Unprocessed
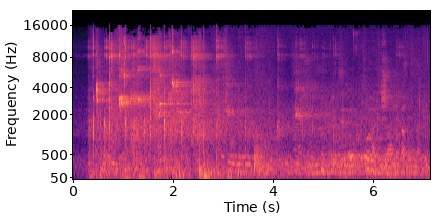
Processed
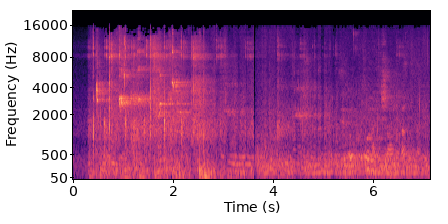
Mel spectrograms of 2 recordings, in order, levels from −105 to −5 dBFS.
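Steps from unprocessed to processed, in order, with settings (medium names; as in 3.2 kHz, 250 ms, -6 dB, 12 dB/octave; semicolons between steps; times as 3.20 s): 2.81–5.41 s: compressor with a negative ratio -41 dBFS, ratio -1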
